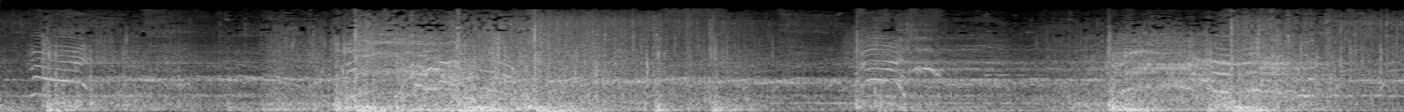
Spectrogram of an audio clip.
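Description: A huge creature thumps and scrapes heavily across a floor.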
